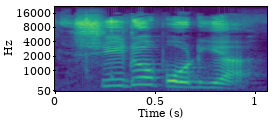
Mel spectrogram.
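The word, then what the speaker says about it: pseudopodia: When amoeba senses food it forms finger like projection called शीडोपोडिया। इसको शीडोपोडिया बोलेंगे, पी से है बट पी साइलेंट रहता है, शूडोपोडिया इसको बोलते हैं।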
